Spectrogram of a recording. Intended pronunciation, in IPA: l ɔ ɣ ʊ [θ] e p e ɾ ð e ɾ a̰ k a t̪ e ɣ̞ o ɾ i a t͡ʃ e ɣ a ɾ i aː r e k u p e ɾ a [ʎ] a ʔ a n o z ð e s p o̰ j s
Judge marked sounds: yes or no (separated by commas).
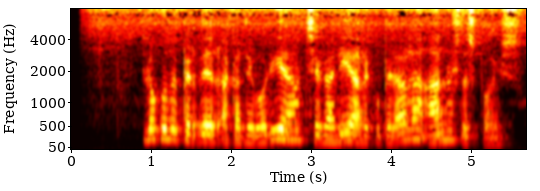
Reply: no, no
